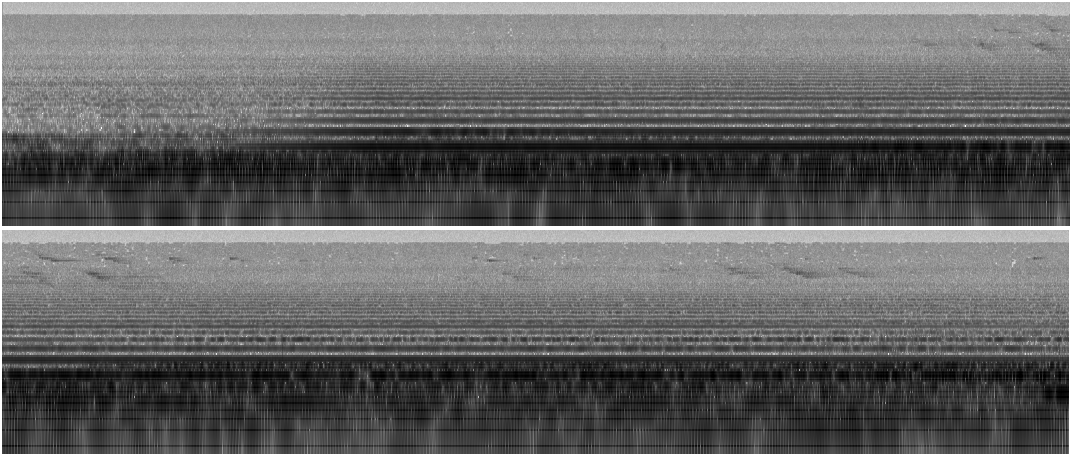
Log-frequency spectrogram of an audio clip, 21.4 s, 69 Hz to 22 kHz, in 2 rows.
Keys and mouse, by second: 5.4 shift+click, 5.8 shift+click, 6.5 shift+click, 6.8 shift+click, 7.2 shift+click, 7.4 shift+click, 9.9 click, 11.3 click, 13.7 click, 15.5-17.7 drag, 17.7 Left, 19.3 i, 19.9 click, 21.0 Right, 21.2 Right.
